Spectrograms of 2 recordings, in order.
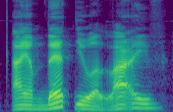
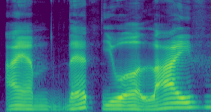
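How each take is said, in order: Both takes have the same delivery.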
